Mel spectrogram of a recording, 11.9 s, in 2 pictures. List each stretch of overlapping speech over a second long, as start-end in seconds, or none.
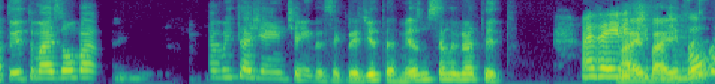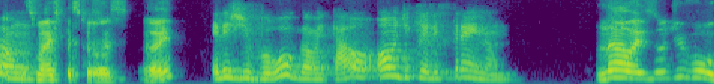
5.1-6.4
